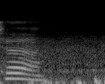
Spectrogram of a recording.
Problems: constant background noise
